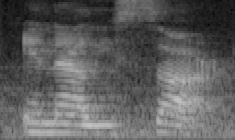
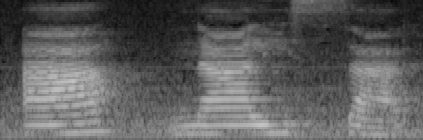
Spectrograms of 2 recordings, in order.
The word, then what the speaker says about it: analizar: So we might say analizar, when really we should be saying analizar. Instead of saying analyze, this becomes from an to an. Analizar.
